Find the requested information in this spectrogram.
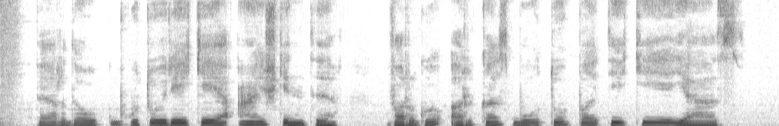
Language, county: Lithuanian, Kaunas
